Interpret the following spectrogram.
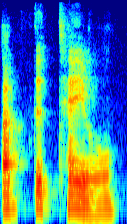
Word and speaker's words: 따뜻해요: So it sounds like 드 and 드 and 흐 meets. Then what happens? 트. So 따뜻해요. 따뜻해요 is the correct pronunciation. Not 따뜻해요, but 따뜻해요.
